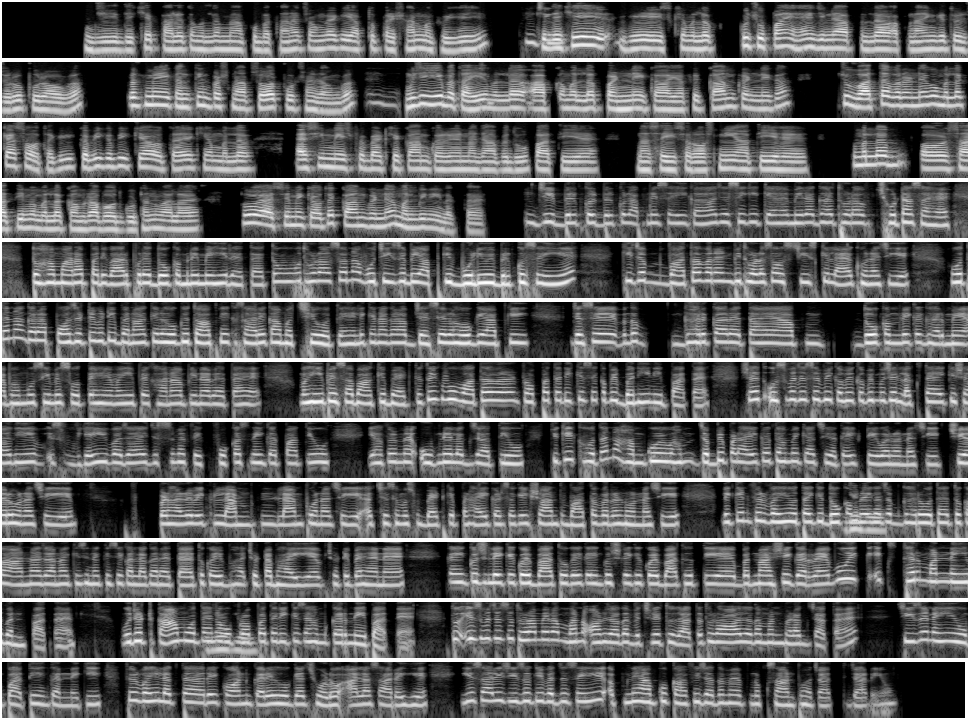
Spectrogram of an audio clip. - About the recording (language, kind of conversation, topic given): Hindi, advice, क्या उबाऊपन को अपनाकर मैं अपना ध्यान और गहरी पढ़ाई की क्षमता बेहतर कर सकता/सकती हूँ?
- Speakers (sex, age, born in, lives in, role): female, 20-24, India, India, user; male, 18-19, India, India, advisor
- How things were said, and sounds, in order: in English: "पॉज़िटिविटी"; in English: "प्रॉपर"; in English: "फोकस"; in English: "टेबल"; in English: "चेयर"; in English: "लैं लैंप"; in English: "प्रॉपर"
